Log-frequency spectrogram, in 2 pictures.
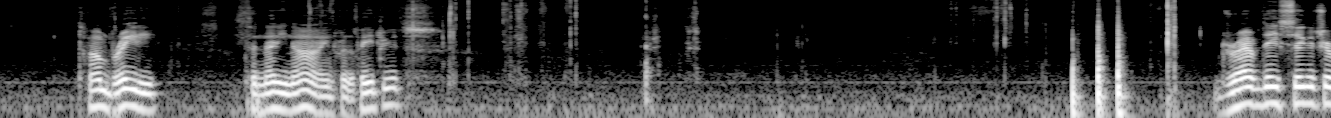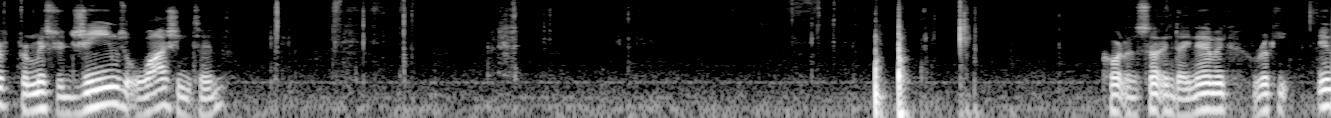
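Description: Trading cards rustle and tap softly as hands handle them.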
